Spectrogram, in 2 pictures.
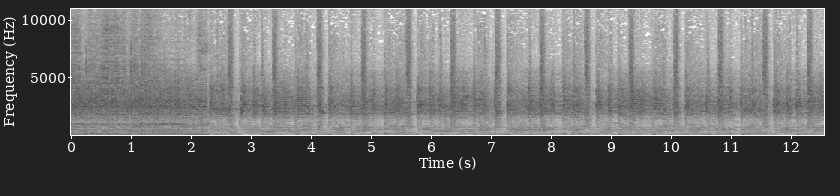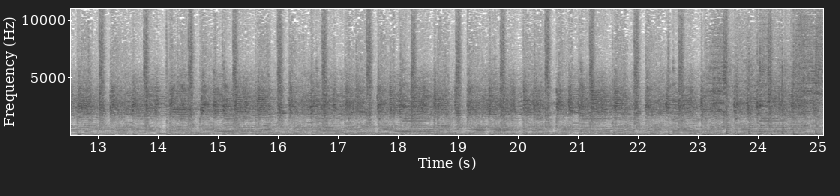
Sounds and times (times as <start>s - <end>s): Music: 0.0s - 25.0s.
